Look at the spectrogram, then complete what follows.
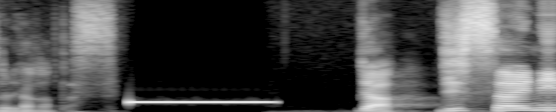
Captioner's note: beep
